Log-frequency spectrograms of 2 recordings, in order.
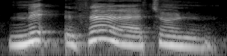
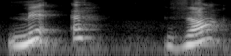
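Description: First: "مئذنة" slowly, joined into one word; slow whole word. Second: "مئذنة" in pieces with clear pauses; syllable by syllable. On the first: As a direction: say "مئذنة" carefully without long breaks. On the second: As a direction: sound out "مئذنة" slowly, stopping between syllables. Teacher splits word, then joins it. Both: Shown as a demonstration.

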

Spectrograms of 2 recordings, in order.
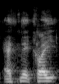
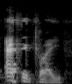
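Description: First: "ethnically" said as a fumbled mix-up for ethically; slip of the tongue. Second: Said in the usual way. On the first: Shown as a demonstration. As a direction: stumble into "ethnically" by mistake. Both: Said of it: "her ethnic, ethically, ethnically".

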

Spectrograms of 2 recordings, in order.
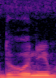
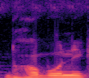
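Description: First: ধ্বনি said as dhoni, the ব not sounded; silent ব-ফলা. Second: ধবনি said as dhoboni, with the b sounded; ধবনি with a full bo in the middle. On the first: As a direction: say ধ্বনি in two syllables, dho-ni. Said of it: "ধবনি কিন্তু বলছি না". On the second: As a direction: break ধবনি into three syllables, dho-bo-ni. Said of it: "কিন্তু বলছি না". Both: Shown as a demonstration.

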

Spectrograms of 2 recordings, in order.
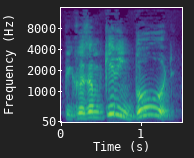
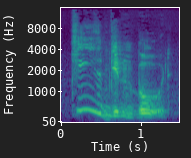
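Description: First: Said in the usual way. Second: Lower, quieter Maori English accent. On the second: Shown as a demonstration. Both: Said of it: "I thought today I'd talk like a Maori".

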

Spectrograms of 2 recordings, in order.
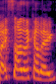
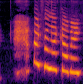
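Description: First: Said in the usual way. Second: High taunt. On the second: Real, not acted. Mock sing-song repeat.

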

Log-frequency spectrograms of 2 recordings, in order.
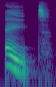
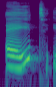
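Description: First: "eight" said with the "ay" vowel, like "day"; "eight" rhymes with "May" and "day"; correct pronunciation of eight. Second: Eight said as "ait", like the word ate in "I"; the vowel of "eight" said like "eye"; "eight" pronounced "ait", rhyming with "kite"; wrong pronunciation of eight. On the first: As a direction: say "eight" as "ayt", not "ait". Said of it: "that's wrong. It's pronounced eight". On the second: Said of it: "Is that right?". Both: Shown as a demonstration.

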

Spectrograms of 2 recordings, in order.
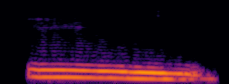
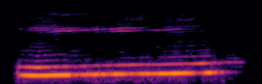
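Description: First: Long U released, falling lower; relaxed long vowel. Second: Long U held tense, rising higher; tense long vowel. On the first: Teacher contrasting two sounds for students, relaxed falling U. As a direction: let U slide down loosely. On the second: Teacher contrasting two sounds for students, tense rising U. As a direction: stretch U upward. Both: Shown as a demonstration. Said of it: "Tại sao là nó lại khác nhau".

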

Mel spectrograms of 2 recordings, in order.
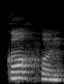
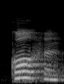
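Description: No difference in how they are said.

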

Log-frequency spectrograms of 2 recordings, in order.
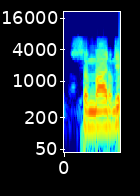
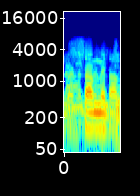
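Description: First: ਸਮਝ with a long second vowel, samaajh; wrong reading demo. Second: ਸਮਝ with a short second vowel, samajh; correct reading demo. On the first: Teacher shows students the reading to avoid, ਸਮਝ said as samaajh. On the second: Teacher models the right reading for students, ਸਮਝ with short vowels. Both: Shown as a demonstration. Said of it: "ਸਮਝ ਨਹੀਂ ਪੜਨਾ".

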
